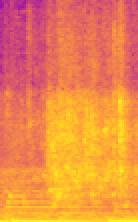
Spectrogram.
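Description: Tap water running steadily over raw chicken being washed in a kitchen, a loud, continuous close gush with a low hum beneath.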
